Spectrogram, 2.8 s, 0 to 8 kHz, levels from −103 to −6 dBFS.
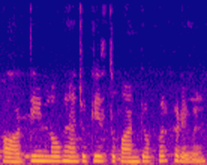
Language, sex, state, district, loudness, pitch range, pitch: Hindi, female, Bihar, Saharsa, -30 LUFS, 210-230 Hz, 220 Hz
